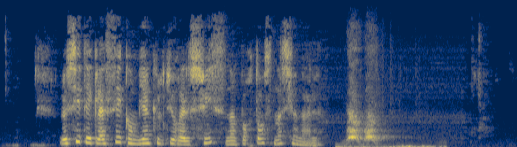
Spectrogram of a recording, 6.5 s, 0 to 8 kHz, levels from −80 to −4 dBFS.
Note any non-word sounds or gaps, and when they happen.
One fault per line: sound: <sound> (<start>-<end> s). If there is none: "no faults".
sound: bark (4.2-5.6 s)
